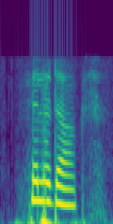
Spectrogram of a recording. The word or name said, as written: philodox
